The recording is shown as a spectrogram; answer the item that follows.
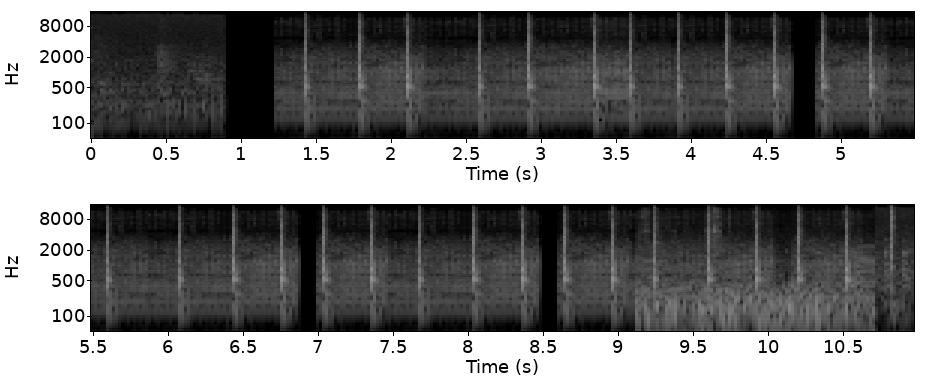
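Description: Knife clicking and knocking against a raw oyster shell as it is pried open, a few sharp clicks a second, over a steady low hum.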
